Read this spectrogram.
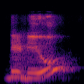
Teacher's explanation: To express doubt, you can use rising tone.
